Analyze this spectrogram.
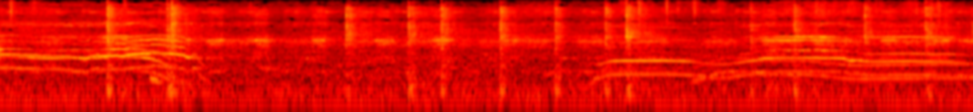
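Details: Cats quarrelling in front of a house give drawn-out, wavering yowls with rich harmonics; two voices overlap, one sliding downward early on and another rising and falling later, with faint clicks and household background.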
